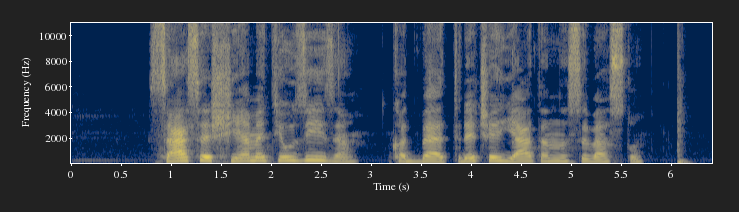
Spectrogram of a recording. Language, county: Lithuanian, Vilnius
